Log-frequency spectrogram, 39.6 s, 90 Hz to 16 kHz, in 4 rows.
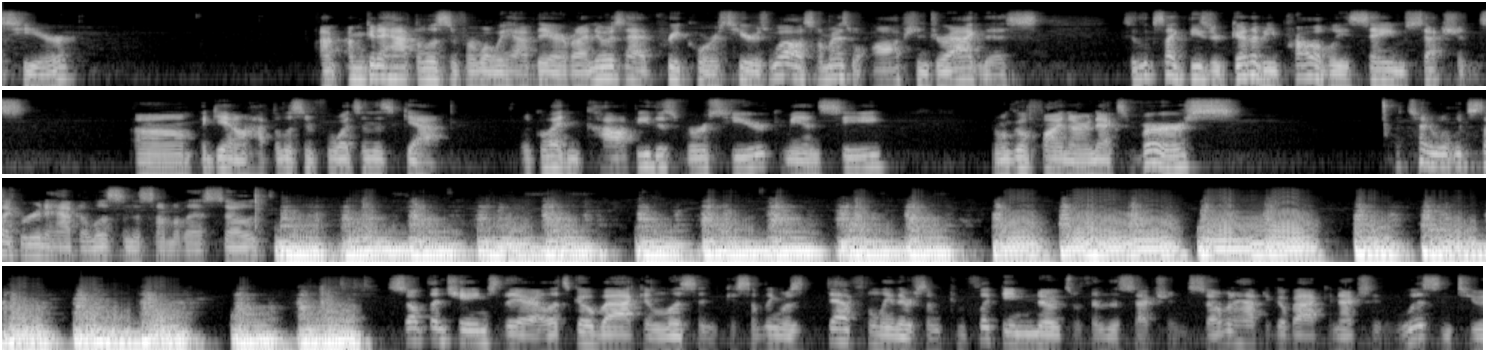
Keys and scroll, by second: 14.6 super+c, 19.6 Left, 21.2 space, 22.2 super+], 23.5 super+], 24.5 super+d, 31.7 space, 37.1 alt+f.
